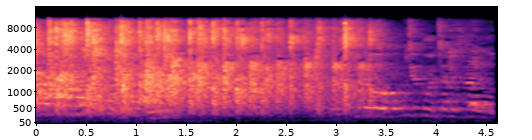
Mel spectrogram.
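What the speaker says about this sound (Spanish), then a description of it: "Un aplauso." Applause for a speaker at the closing of a periodontics course in Oaxaca, dense clapping from a room of attendees that tapers off after a few seconds, with voices mixed in and overlapping.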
